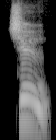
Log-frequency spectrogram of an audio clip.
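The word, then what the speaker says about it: 知: And the intellect, the character for intellect pronounced Chu at the first tone is an arrow with a mouth, okay, meaning you are skillful physically and you are skillful verbally, intellectually.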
